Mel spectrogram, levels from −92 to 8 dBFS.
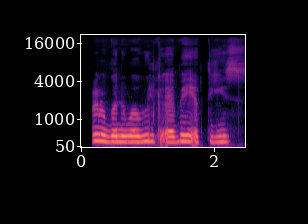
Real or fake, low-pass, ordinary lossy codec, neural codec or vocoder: fake; 19.8 kHz; none; vocoder, 48 kHz, 128 mel bands, Vocos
